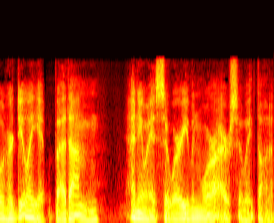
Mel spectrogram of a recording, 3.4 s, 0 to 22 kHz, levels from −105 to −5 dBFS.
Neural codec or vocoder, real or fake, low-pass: codec, 16 kHz, 0.5 kbps, FunCodec, trained on LibriTTS, 25 frames a second; fake; 7.2 kHz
